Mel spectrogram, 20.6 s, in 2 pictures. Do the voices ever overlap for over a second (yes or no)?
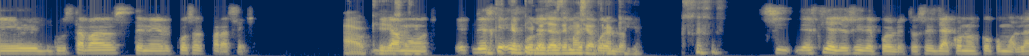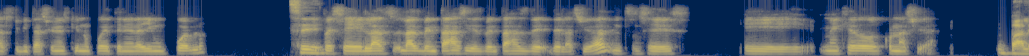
yes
